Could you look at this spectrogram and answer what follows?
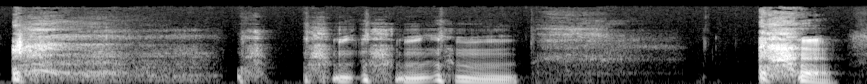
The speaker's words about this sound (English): That's that shitty cough I was talking about.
